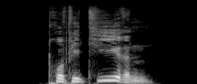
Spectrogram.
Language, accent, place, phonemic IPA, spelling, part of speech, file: German, Germany, Berlin, /pʁofiˈtiːʁən/, profitieren, verb, De-profitieren.ogg
- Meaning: 1. to benefit 2. to profit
